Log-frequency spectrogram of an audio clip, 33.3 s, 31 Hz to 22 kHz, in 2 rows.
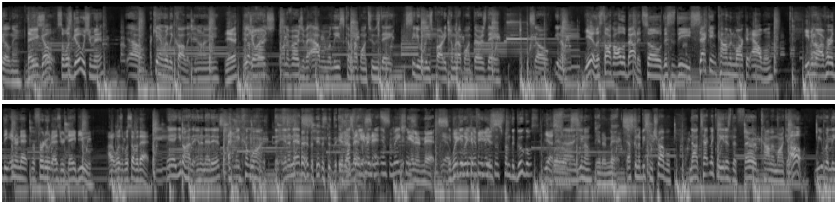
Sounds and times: Speech: 0.0s - 10.0s, 10.6s - 33.3s
Music: 0.0s - 33.3s.

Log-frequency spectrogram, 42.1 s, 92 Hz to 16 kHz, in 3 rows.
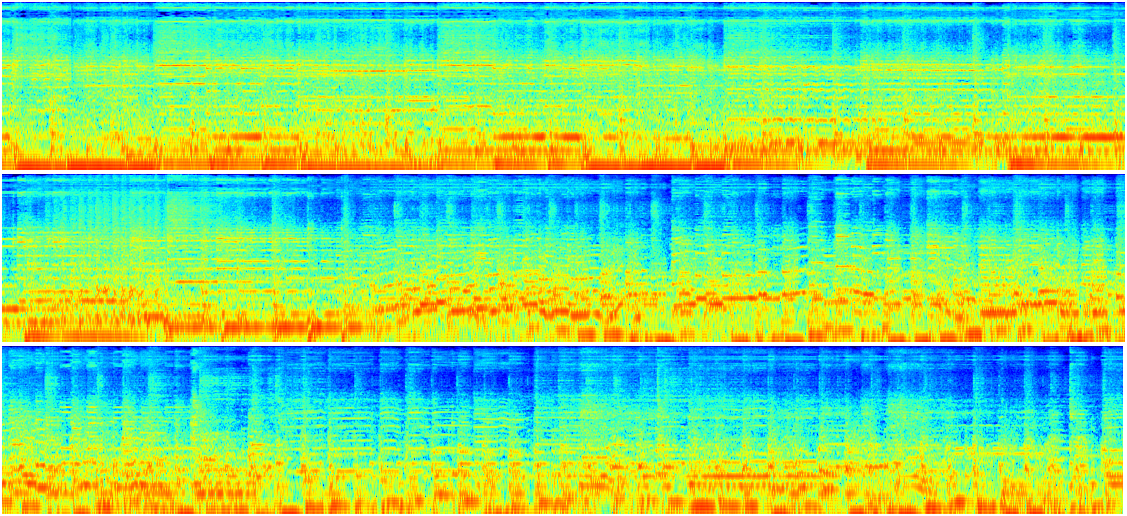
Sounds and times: Electric guitar: 0.0s - 42.0s.

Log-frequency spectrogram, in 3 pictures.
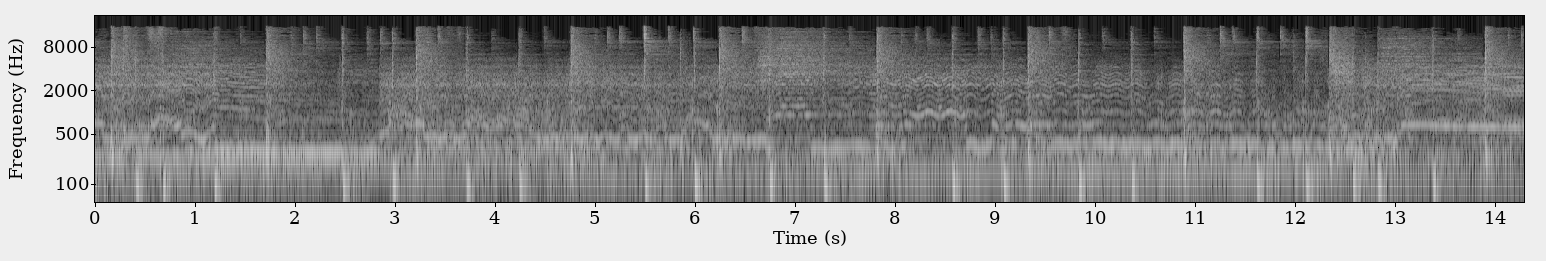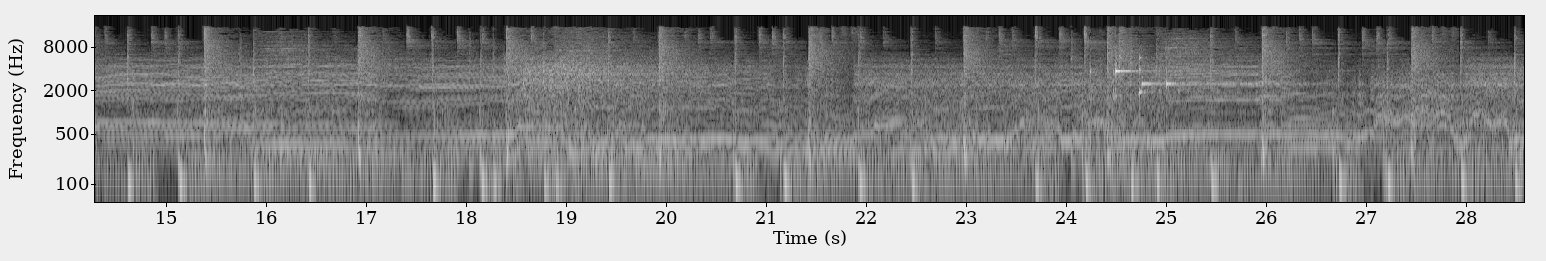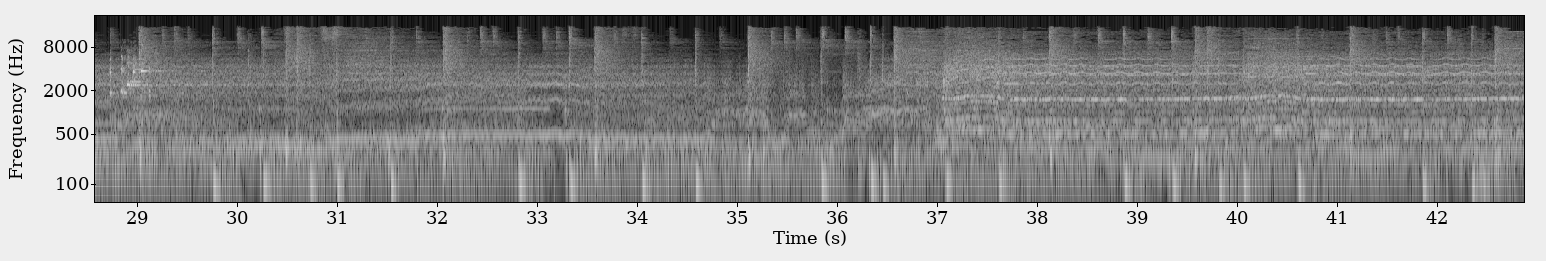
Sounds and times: Heavy metal: 0.0s - 42.8s.

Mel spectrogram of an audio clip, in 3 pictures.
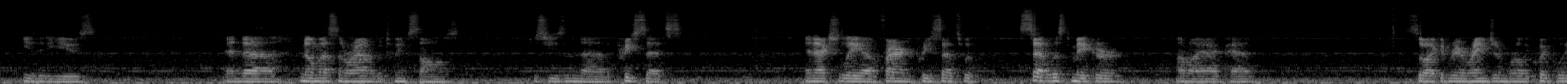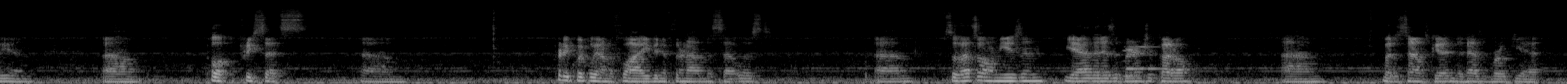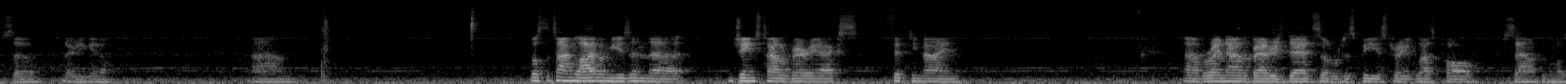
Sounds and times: Speech: 0.2s - 1.0s, 2.2s - 4.6s, 5.3s - 6.9s, 8.0s - 12.6s, 14.0s - 16.1s, 16.7s - 17.2s, 17.8s - 19.8s, 21.2s - 23.4s, 24.4s - 27.6s, 28.5s - 32.5s, 33.8s - 34.4s, 36.6s - 41.0s, 43.2s - 47.0s.

